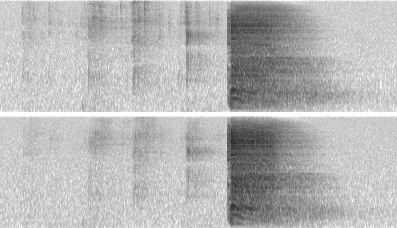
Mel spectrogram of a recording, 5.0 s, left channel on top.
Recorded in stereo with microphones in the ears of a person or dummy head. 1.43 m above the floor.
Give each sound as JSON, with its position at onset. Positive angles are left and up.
{"t": 0.3, "sound": "keys jangling", "side_deg": 80, "distance_m": 7.5}
{"t": 2.8, "sound": "a drill", "side_deg": -25, "distance_m": 1.5}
